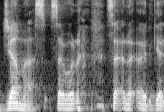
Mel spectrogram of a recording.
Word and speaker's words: James: It's the Curry House sketch or that came from an English and the the waiter is called James and he is pronounced Jamus.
